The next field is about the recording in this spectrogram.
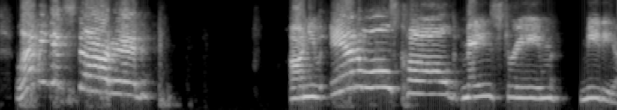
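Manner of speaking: loud, furious, fired-up angry tirade. A speaker who says she is pissed and wants to be heard sounds angry. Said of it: "She's mad".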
